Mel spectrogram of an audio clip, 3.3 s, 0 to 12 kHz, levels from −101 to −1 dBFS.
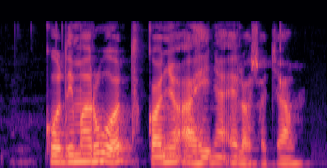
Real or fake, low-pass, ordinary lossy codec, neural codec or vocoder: real; 7.2 kHz; none; none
